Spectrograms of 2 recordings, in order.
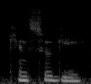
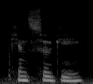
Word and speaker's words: kintsugi: and I wrote it down so I wouldn't mispronounce it and it's called kintsugi hopefully I'm not massacring that kintsugi and the idea is when I when a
